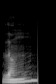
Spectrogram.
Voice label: "leng2", chinois; Cours de Chinois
